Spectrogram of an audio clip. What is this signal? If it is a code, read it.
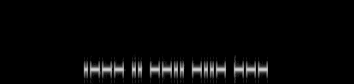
Morse code, heard as a keyed tone, about 42 wpm, 690 Hz. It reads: JIZXO
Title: Code Groups - 5 Letters - 40wpm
